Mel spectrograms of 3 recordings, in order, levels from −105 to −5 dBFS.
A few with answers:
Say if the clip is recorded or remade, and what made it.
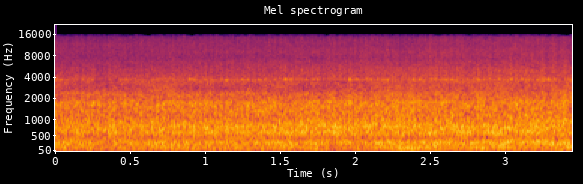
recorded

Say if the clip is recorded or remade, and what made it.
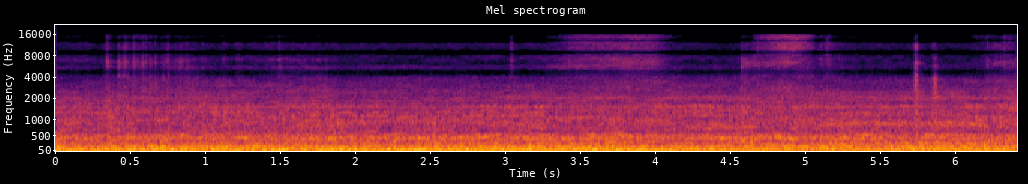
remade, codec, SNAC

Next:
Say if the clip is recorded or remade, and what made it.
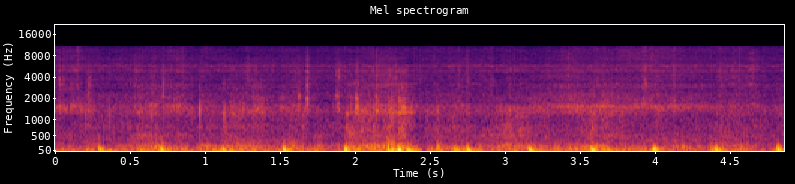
remade, codec, SNAC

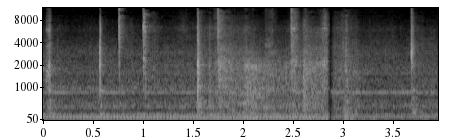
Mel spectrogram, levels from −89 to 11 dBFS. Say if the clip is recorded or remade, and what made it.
recorded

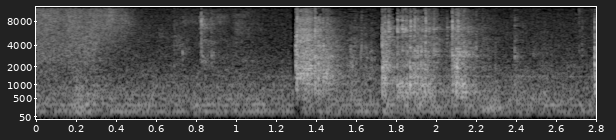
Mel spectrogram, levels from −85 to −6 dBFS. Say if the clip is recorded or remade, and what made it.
recorded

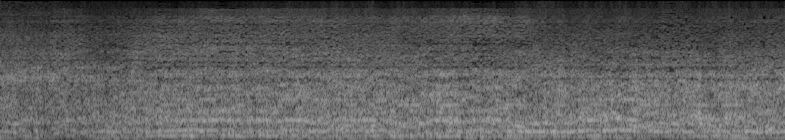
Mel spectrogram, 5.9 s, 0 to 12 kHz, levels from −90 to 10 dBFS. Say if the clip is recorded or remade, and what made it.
remade, codec, SNAC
